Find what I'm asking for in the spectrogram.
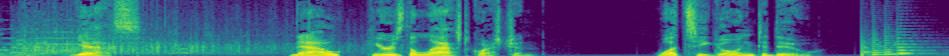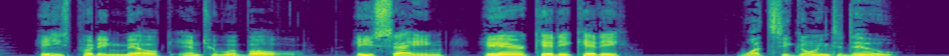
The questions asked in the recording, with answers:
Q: What's he going to do?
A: I get it. He has a cat, and he's going to feed his cat.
